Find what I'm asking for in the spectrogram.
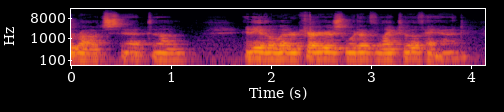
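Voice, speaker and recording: A man with an American accent, fairly quick and monotone, flat in intonation, amid noticeable background noise and audible room echo. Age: 60s. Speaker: retired mail carrier. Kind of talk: interview testimony. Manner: halting, many fillers.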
